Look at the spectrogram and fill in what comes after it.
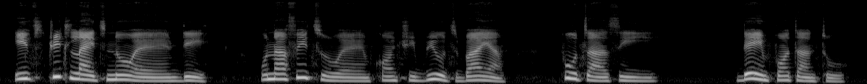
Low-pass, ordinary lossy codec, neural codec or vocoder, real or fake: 19.8 kHz; none; none; real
